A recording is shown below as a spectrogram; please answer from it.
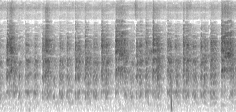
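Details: Chukar partridge uttering a continuous string of coarse chucking notes, evenly spaced, with one brief knock midway.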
